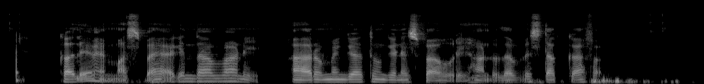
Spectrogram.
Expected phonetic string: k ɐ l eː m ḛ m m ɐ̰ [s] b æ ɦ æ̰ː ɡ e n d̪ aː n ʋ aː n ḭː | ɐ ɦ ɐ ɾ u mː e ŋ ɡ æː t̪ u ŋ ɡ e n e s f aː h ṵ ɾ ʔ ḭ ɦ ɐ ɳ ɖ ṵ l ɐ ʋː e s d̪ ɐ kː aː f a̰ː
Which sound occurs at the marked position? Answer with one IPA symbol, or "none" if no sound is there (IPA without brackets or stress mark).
s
